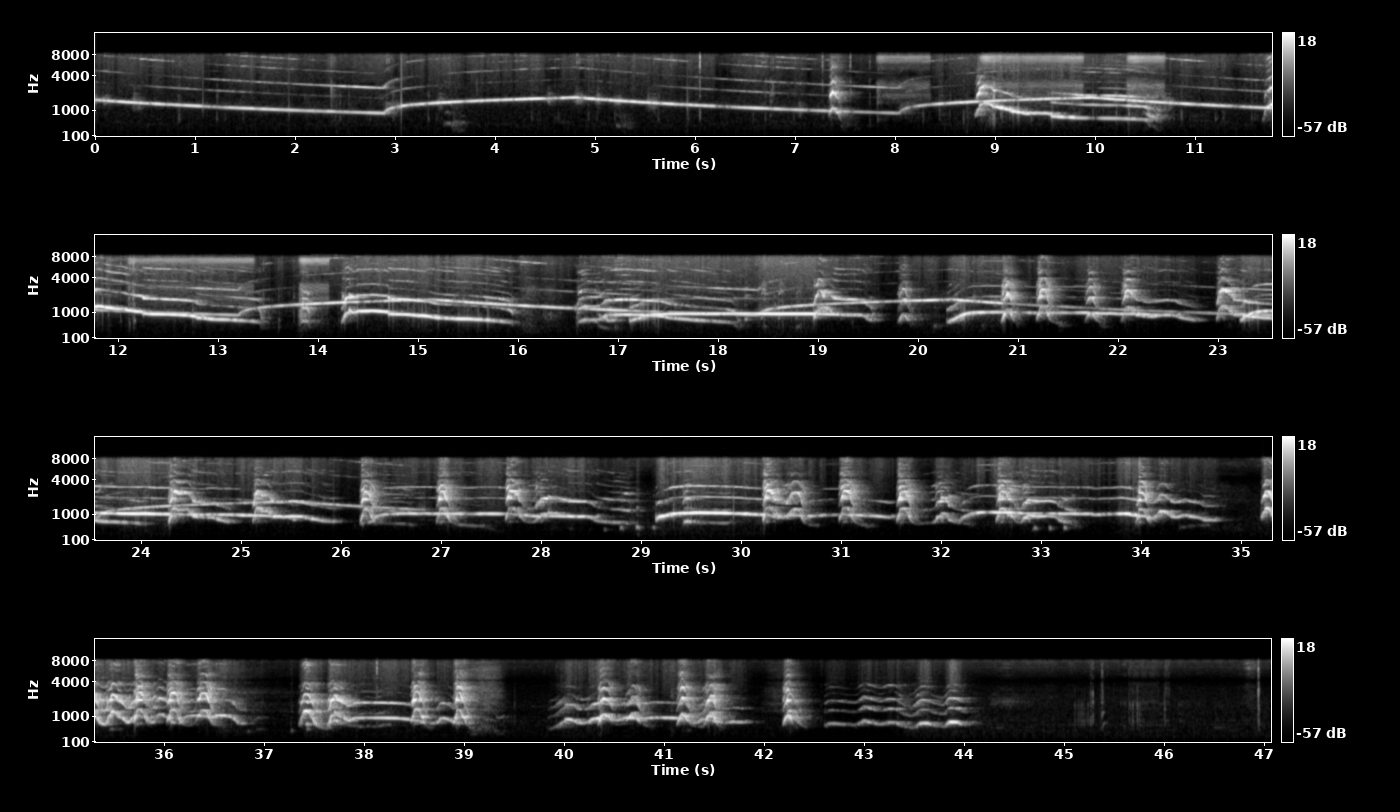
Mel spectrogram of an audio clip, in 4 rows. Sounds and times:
Howl: 0:08.8 - 0:38.9, 0:39.9 - 0:42.0, 0:42.6 - 0:44.2.

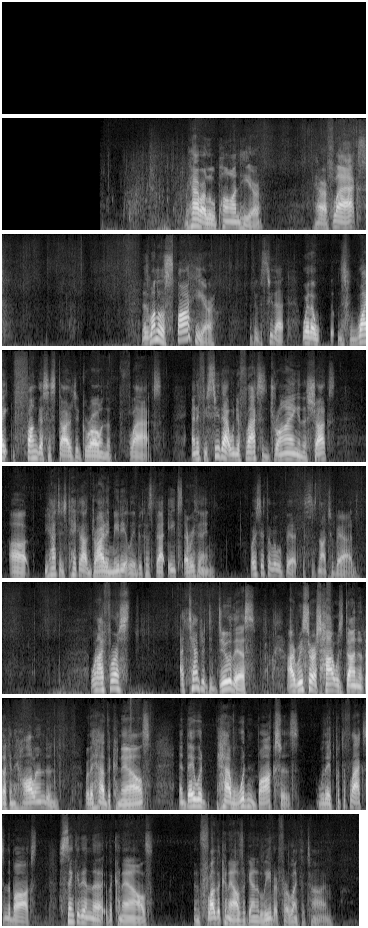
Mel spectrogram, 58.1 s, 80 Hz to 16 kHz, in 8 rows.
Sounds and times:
Speech: 0:10.9 - 0:12.5, 0:13.5 - 0:14.7, 0:17.4 - 0:18.8, 0:19.5 - 0:25.0, 0:25.6 - 0:28.5, 0:29.3 - 0:33.4, 0:34.1 - 0:36.2, 0:38.2 - 0:39.0, 0:40.0 - 0:41.4, 0:42.1 - 0:44.8, 0:45.4 - 0:54.0, 0:54.8 - 0:57.6.

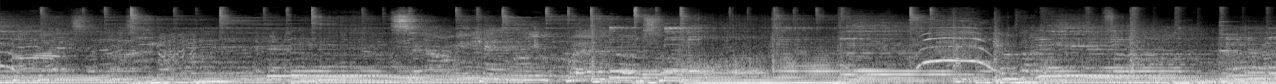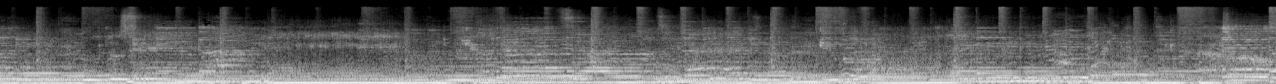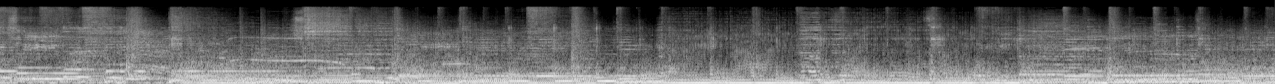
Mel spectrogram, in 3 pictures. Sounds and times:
Male singing: 0:00.0 - 0:38.2
Music: 0:00.0 - 0:38.2.

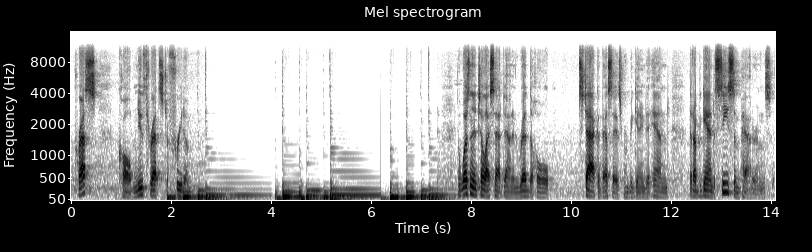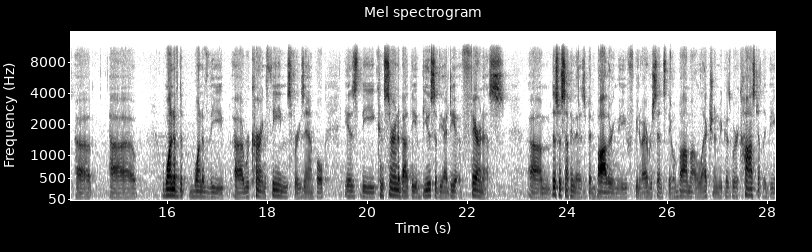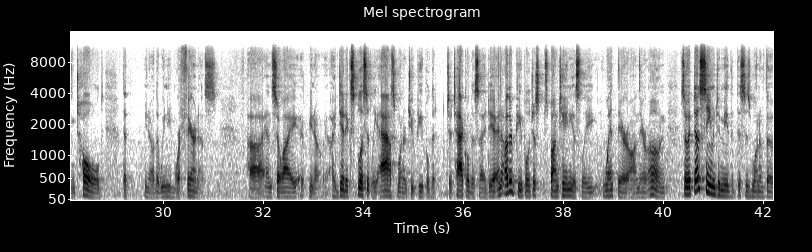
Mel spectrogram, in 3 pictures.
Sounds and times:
Speech: 0:00.0 - 0:02.5, 0:07.7 - 0:42.2.

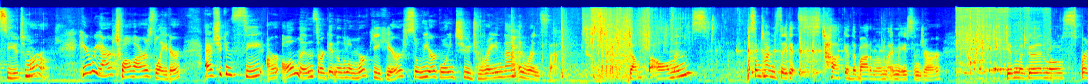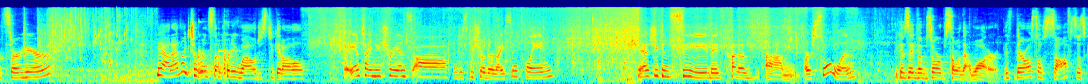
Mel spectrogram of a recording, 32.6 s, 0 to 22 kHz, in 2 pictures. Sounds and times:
Speech: 0:00.0 - 0:08.4, 0:11.2 - 0:14.1, 0:15.1 - 0:17.1, 0:18.7 - 0:20.9, 0:21.5 - 0:24.6, 0:25.9 - 0:29.2, 0:29.8 - 0:32.6
Water tap, faucet: 0:08.7 - 0:10.8, 0:14.4 - 0:15.9, 0:16.9 - 0:18.5, 0:20.8 - 0:29.7
Sink (filling or washing): 0:08.7 - 0:10.9, 0:14.3 - 0:16.0, 0:16.7 - 0:18.6, 0:20.8 - 0:30.1.

